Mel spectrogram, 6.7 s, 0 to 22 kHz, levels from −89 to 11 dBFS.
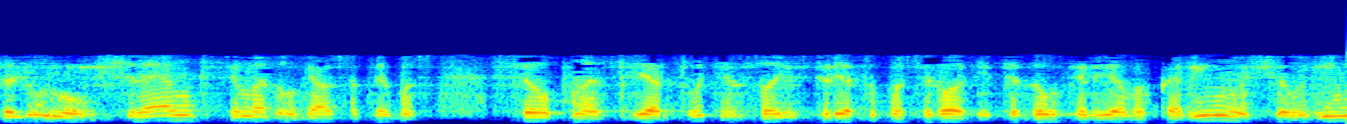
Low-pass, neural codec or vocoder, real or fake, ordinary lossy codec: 3.6 kHz; codec, 16 kHz, 1.1 kbps, Voila-Tokenizer; fake; MP3, 16 kbps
